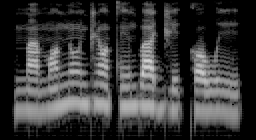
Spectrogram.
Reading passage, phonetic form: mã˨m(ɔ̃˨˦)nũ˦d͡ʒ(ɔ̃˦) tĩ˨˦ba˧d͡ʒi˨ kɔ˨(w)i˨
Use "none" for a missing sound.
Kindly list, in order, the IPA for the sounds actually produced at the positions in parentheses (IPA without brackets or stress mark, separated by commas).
ɔ̃˨˦, ɔ̃˦˨, w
